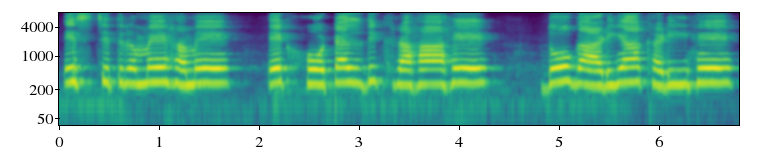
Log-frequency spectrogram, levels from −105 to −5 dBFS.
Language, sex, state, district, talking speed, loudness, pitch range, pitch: Hindi, female, Madhya Pradesh, Bhopal, 115 wpm, -13 LUFS, 265-285 Hz, 280 Hz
